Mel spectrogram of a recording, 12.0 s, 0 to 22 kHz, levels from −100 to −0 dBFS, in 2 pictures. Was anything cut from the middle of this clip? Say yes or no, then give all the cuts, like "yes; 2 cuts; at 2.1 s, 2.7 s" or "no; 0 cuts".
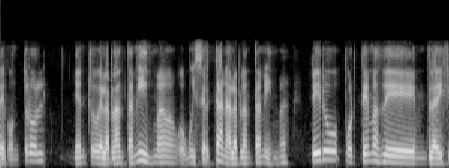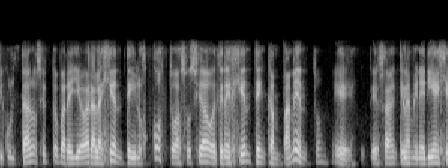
no; 0 cuts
